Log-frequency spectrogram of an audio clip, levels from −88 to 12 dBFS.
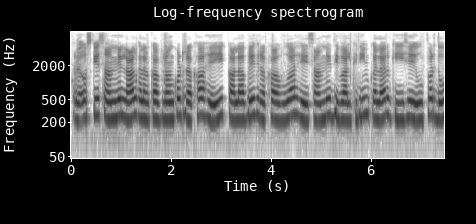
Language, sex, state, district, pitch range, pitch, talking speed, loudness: Hindi, female, Himachal Pradesh, Shimla, 225-255 Hz, 235 Hz, 185 wpm, -14 LUFS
